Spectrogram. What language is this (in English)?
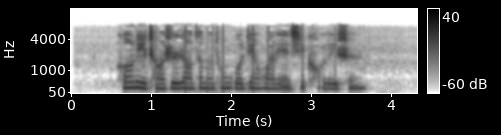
Chinese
